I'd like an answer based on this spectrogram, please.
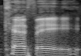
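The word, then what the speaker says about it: café: you're in my face i'm going to the cafe because i need food why do you keep calling at the caf when it's called the cafe that's how you pronounce it it's called a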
